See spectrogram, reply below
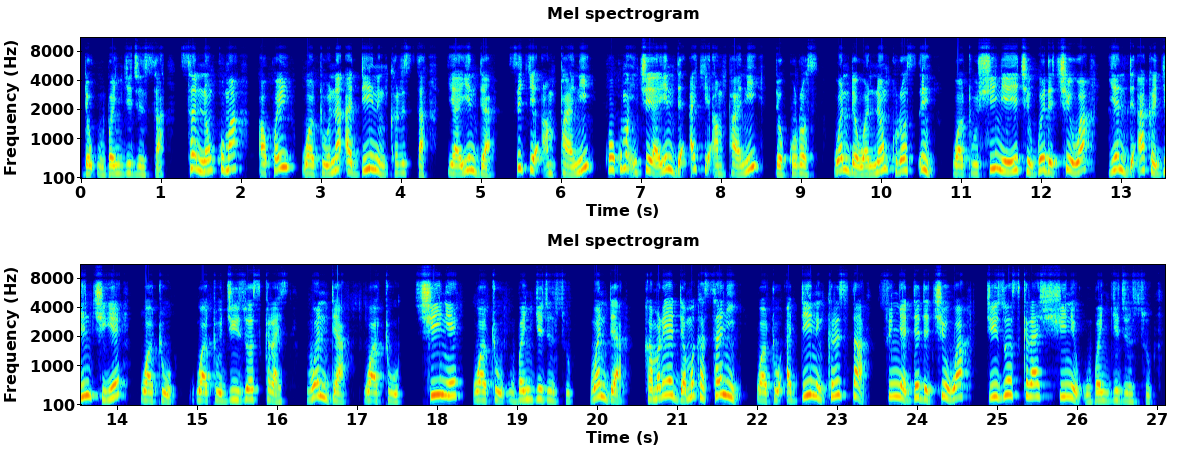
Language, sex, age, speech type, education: Hausa, female, 46-60, spontaneous, tertiary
